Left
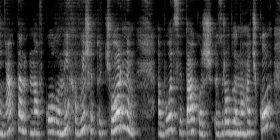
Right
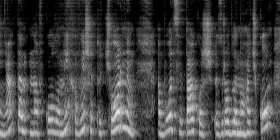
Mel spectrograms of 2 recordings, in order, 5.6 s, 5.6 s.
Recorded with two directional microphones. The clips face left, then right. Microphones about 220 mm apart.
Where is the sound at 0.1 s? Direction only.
30° right (ahead or behind).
